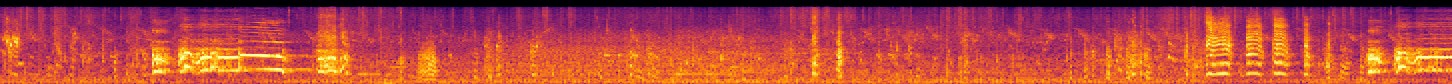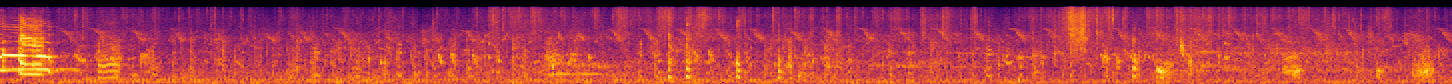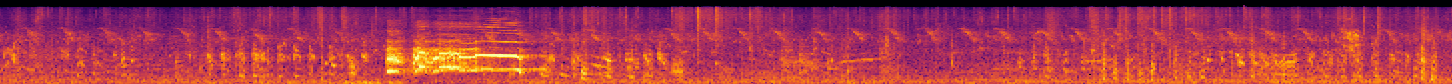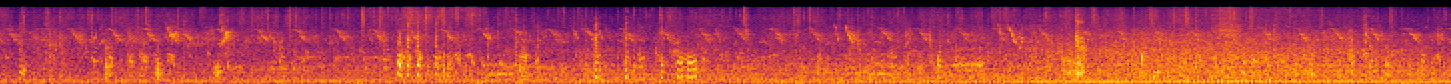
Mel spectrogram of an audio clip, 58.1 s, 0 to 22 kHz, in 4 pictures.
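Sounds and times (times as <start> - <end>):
chickens clucking: 0.0 - 58.0
crow-like chicken calls: 1.4 - 9.8, 10.8 - 16.2, 32.3 - 35.6.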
